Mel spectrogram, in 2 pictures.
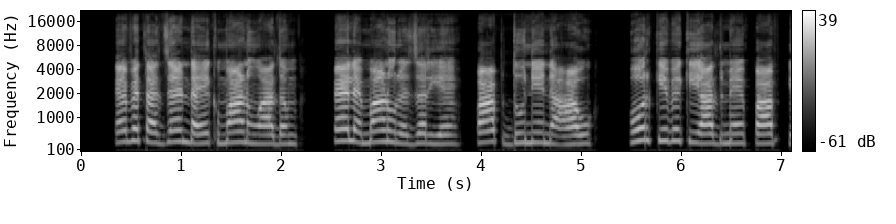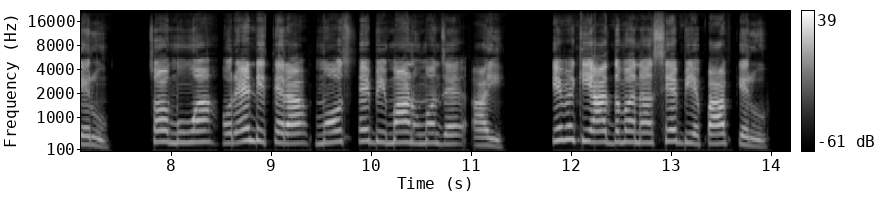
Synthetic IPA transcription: t̪ɛːbɛt̪ad͡zɛ̃ːɳɖaeːkmaːɽ̃uaːd̪əm | pɛːlɛmaːɽ̃ũɾɛd͡zɐɾɪjɛpaːpd̪ʊnijenɛaːu | ɦoːɾkɪbɛkiaːd̪mɛpaːp̚keːɾu | sɔmũːãɦoːɾɛ̃ːɳɖit̪eːɾamɔːt̪seːbimaːɽ̃umɐ̃nd͡zɛaːi | kɪbɛkiaːd̪mãnɐseːbiɛpaːp̚keːɾu

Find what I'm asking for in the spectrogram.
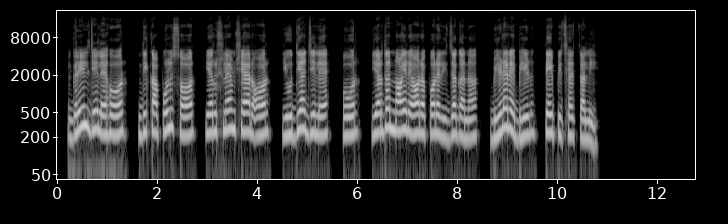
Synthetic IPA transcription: ɡɐliːld͡ʒɪlɛɦoːɾ | d̪ɪkapʊlʊsɔɾ | jɐɾuʃleːmʃɛɦəɾɔɾ | jɐɦuːd̪ɪjad͡ʒɪlɛ | ɦoːɾ | jɐɾd̪ənːɔːiɾɛɔːɾɛpɔɾɛɾid͡ʒɐɡanɐ | bʱiːɽɛɾɛbʱiːɽt̪eːipɪt͡ʃʰɛt͡ʃɐli

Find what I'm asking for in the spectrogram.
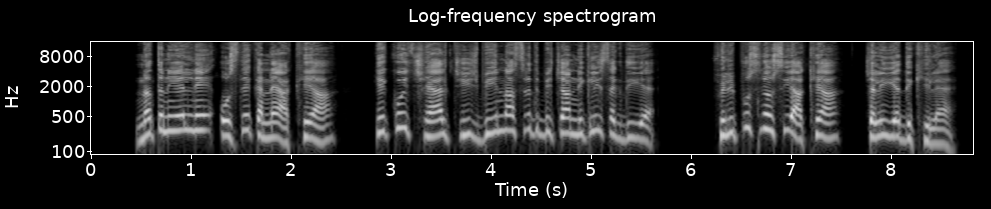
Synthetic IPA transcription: nət̪ənieːlneʊs̬d̪eːkənːɛaːkʰjaː | kekoːiːt͡ʃʰɛːlt͡ʃiːd͡ʒbʱinaːsɾət̪bɪːt͡ʃãnɪk̬liːsəkd̪iːɛː | pʰɪlɪpːʊsneʊsiːaːkʰɪjaː | t͡ʃəliːjɛːd̪ɪkʰiːlɛː

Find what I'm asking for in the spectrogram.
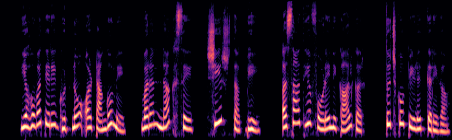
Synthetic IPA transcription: jɐɦoːʋat̪eːɾeɡʱʊʈnõʔɔːɾʈãːŋɡõmẽ | ʋɐɾənːɐkʰse | ʃiːɾʃt̪ɐk̚bʱi | ɐsaːd̪ʱjəfoːɽenɪkaːlkɐɾ | t̪ʊd͡ʒʱkopiːɽɪt̪̚kɐɾeːɡaː

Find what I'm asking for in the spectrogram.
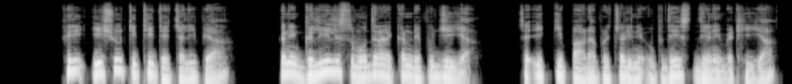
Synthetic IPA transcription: pʰɪɾijiːsut̪ɪt̪ʰːit̪et͡ʃɐlipeja | kɐneɡɐliːlsɐmʊnd̪ɾaɾekɐ̃ɳɖepʊd͡ʒiɡeja̰ | sɛʔɪkːipaːɽap̬ɐɾt͡ʃɐɽineʔʊpd̪eːsd̪eːɽ̃ebɛːʈʰiɡaː

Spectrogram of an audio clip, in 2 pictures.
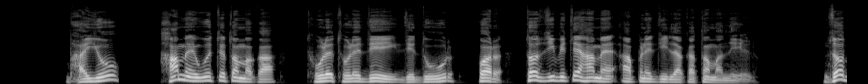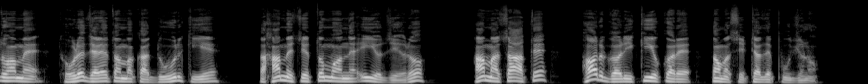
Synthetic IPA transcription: bʱaːijo | hamɛ̃uet̪ɛt̪ɐmãka | t̪ʰoːɽɛt̪ʰoːɭɛd̪eːid̪ed̪uːɾ | pɐɾt̪ɐd͡zibʱit̪ɛɦaːmɛ̃ʔaːpɽ̃ɛd̪ilakat̪ɐmãnḛːɽ | d͡zɐd̪uɦamɛ̃t̪ʰoːɽɛd̪ʱɛːɭɛt̪ɐmãkad̪uːɾkɪɛ | t̪ahamɛ̃t͡seːt̪omɔ̃nɛ̃ʔɪjɔd͡zeːɾɔ | haːmãt͡saːt̪ɛ | hɐɾɡɐɭikɪjɔkɐɾɛt̪ɐmãseːʈalɛpud͡ʒɽ̃ɔ̰

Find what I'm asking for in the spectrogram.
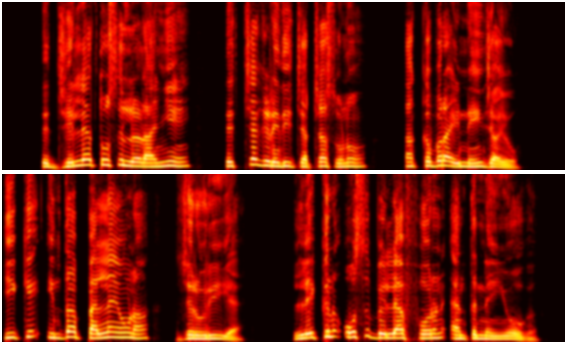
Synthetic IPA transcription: t̪eːd͡ʒeːlɛːt̪ʊsləɽaːijẽ | t̪et͡ʃəɡɽ̃ẽd̪iːt͡ʃɐɾt͡ʃaːsʊɽ̃oː | t̪ãːkəbɾaːinɐ̃ĩːd͡ʒaːjo̰ː | kiːkeɪ̃nd̪apɛːlɛ̃oːɽ̃a | zəɾuːɾiɛ̰ː | leːkɪnʊsbeːlɛpʰoːɾənɛ̃nt̪nəĩːɦoːɡ

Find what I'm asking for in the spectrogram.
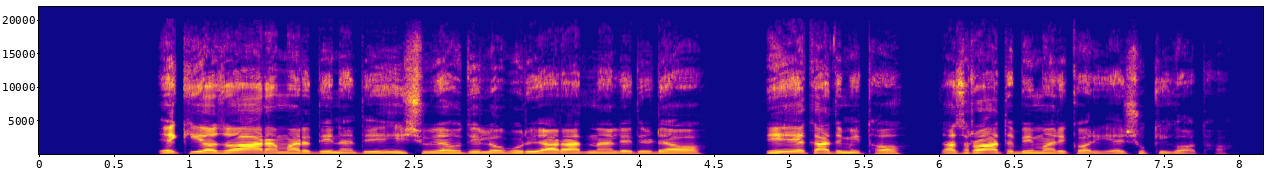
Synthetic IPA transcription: eːkiɔd͡zɔaːɾaːmaɾɛd̪ɪnad̪ijiːʃujɐɦʊd̪iloːɡuɾiaːɾaːd̪naleːd̪iɖɛːɔ | t̪iɛeːkaːd̪mit̪ʰɔ | d͡zaːs̬ɾɔɦat̪ʰbimaːɾikɔɾiɛʃʊkiɡɔɔt̪ʰɔ

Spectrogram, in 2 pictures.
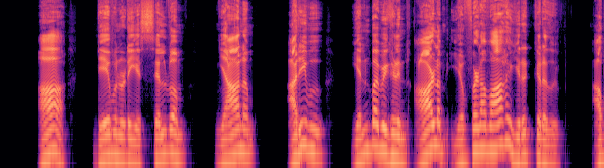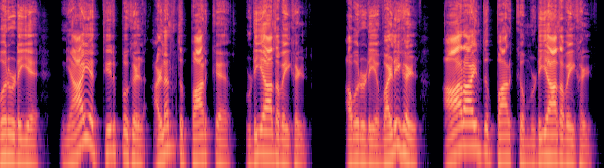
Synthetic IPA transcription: aː | d̪eːʋɐnɯɽɐjɐsɛlʋɐm | ɲaːnɐm | ɐɾɪʋɯ | ɛnbɐʋɪɣɐɭɪnaːɭɐmɛʋːɐɭɐʋaːɣɐɪɾɯkːɪrɐðɯ | ʔɐ̰ʋɐɾɯɽɐjɐ | nɪjaːjɐt̪ːiːɾpɯɣɐɭɐɭɐnd̪ɯpːaːɾkɐmʊɽɪjaːðɐʋɐɪɣɐɭ | ʔɐʋɐɾɯɽɐjɐʋɐɭɪɣɐɭ | ʔaːɾaːjnd̪ɯpːaːɾkɐmʊɽɪjaːðɐʋɐɪɣɐɭ

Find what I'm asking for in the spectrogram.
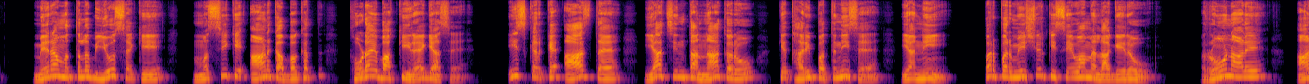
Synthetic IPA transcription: meːɾamɐt̪ləbjosɛke | mɐsiːkeʔaːɽ̃kabɐkʰət̪ʰː | oːɽaebaːkːiɾɛːɡɪjasɛ̰ | ɪskɐɾkɛʔaːd͡ʒt̪ɛ | jat͡ʃɪ̃nt̪anakɐɾo | ket̪ʰaːɾipɐt̪nisɛ | janĩ | pɐɾpɐɾmeːsʋəɾkiseːʋam̤ɛ̃laːɡeɾɐo̰ | ɾoːɽ̃aːɭe | aː

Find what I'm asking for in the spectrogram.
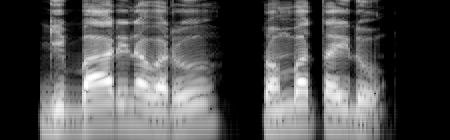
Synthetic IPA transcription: ɡibːaːɾinɐʋɐɾu | t̪ɔmbɐt̪ːɐjd̪u

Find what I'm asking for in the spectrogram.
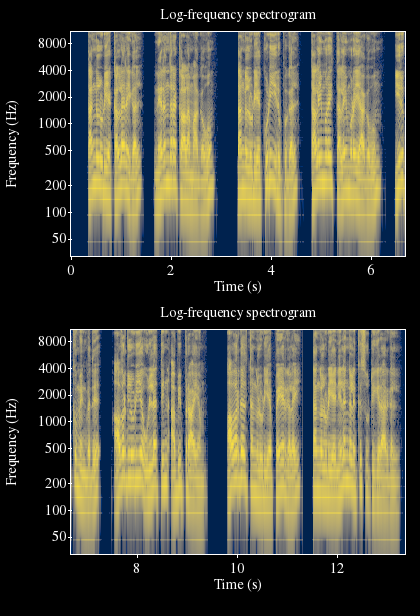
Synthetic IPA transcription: t̪ɐŋɡɐɭɯɽɐjɐkɐlːɐɾɐɪɣɐɭ | nɪɾɐnd̪ɐɾɐkːaːlɐmaːɣɐʋɯm | t̪ɐŋɡɐɭɯɽɐjɐkʊɽɪjɪɾɯpːɯɣɐɭ | t̪ɐlɐɪmɯrɐɪt̪ːɐlɐɪmɯrɐjaːɣɐʋɯm | ɪɾɯkːɯmɛnbɐðɯ | ʔɐʋɐɾɣɐɭɯɽɐjɐʊɭːɐt̪ːɪnɐbɪpːɪɾaːjɐm | ɐʋɐɾɣɐɭt̪ɐŋɡɐɭɯɽɐjɐpɛjɐɾɣɐɭɐɪ | t̪ɐŋɡɐɭɯɽɐjɐnɪlɐŋɡɐɭɯkːɯsuːʈːɯɣɪraːɾɣɐɭ

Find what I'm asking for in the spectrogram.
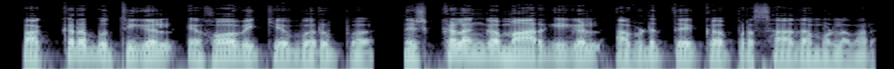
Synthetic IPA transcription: pɐkːrɐbud̪ʱːiɣɐɭjeho̞ːʋɐkʲːɨʋerupːɨniʂkʰɐɭɐŋɡɐmaːrɡiɣɐɭɐʋiɽut̪ːe̞ːkːɨprɐsaːd̪ɐmuɭːɐʋɐr

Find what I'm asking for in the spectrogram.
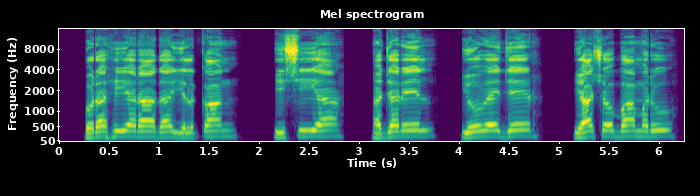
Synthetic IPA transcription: kʊɾɐɦijaɾaːd̪ajɐlkaːn | isija | ɦɐd͡ʒaɾeːl | joːʋed͡ʒeːɾ | jaːʃoːbaːmɐɾu

